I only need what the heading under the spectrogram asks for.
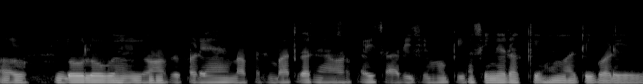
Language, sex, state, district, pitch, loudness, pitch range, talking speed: Hindi, male, Uttar Pradesh, Hamirpur, 95 Hz, -33 LUFS, 90-100 Hz, 235 wpm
